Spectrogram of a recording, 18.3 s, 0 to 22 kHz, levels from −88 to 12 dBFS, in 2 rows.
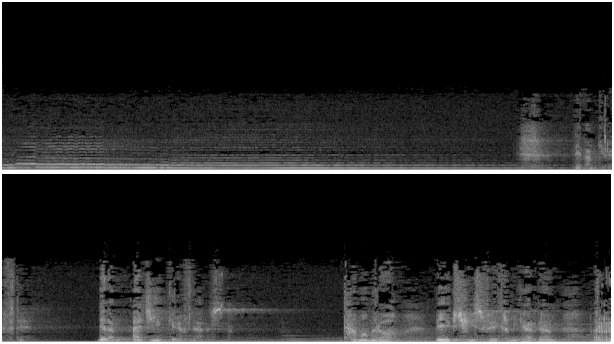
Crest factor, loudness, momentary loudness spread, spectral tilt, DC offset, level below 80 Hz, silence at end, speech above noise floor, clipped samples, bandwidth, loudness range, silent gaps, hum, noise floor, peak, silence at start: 22 dB; -26 LUFS; 22 LU; -5 dB/octave; 6%; -36 dBFS; 0 s; 33 dB; under 0.1%; 11.5 kHz; 16 LU; none; none; -55 dBFS; -4 dBFS; 0 s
